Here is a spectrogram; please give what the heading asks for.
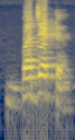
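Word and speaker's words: budget: डी और जी, डी जी एक साथ आया है तो हम डी का उच्चारण नहीं करेंगे, इसको हम क्या पढ़ेंगे? बजट, बजट।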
